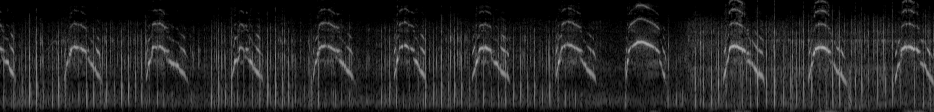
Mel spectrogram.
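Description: Bird calls: a rising-then-falling call repeated about every second and a quarter, roughly a dozen times, over a fast low pulsing rattle that pauses briefly about two-thirds of the way through.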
